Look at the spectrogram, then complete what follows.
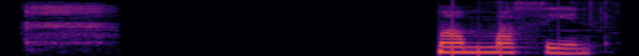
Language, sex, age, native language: Icelandic, female, 8, Icelandic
